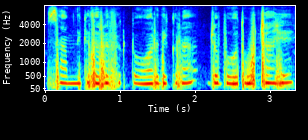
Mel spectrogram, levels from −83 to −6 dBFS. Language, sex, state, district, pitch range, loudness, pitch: Urdu, female, Uttar Pradesh, Budaun, 245-265 Hz, -19 LUFS, 255 Hz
